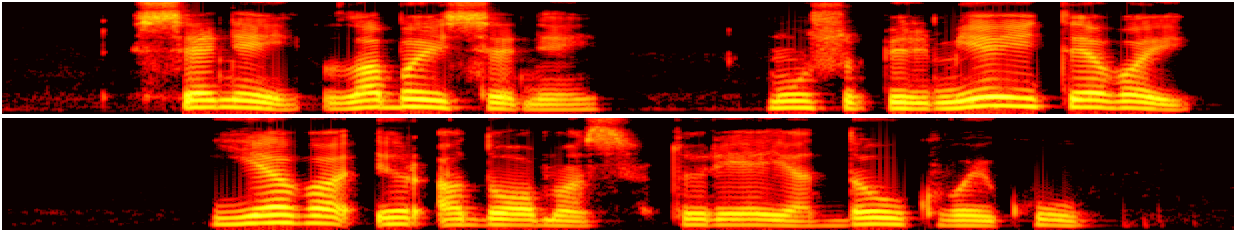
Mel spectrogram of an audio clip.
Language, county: Lithuanian, Vilnius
